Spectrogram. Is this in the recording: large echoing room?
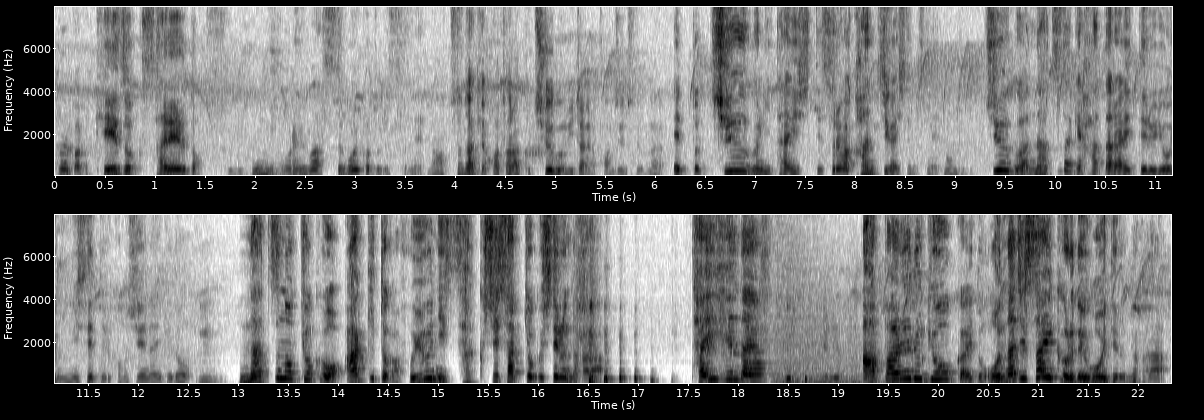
no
